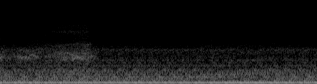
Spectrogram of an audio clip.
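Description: The engine of a large Bandit Beast Grinder, a mulch-making machine about 16 feet long and 5 feet wide that grinds stumps, runs steadily at a low, heavy rumble, loud, with a brief hissy high-pitched layer in the first second before settling into a constant drone.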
